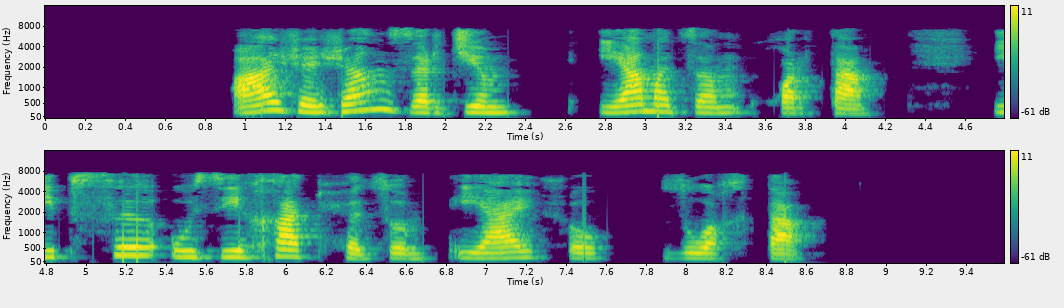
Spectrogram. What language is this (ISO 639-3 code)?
abk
